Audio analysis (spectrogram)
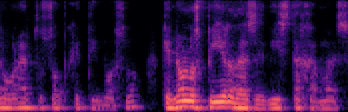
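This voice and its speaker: A man speaks at a medium pitch with a dark, mellow tone. His voice is somewhat breathy, with fairly even intonation and a fairly slow pace. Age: 60s. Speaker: judge and teacher. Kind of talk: interview.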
